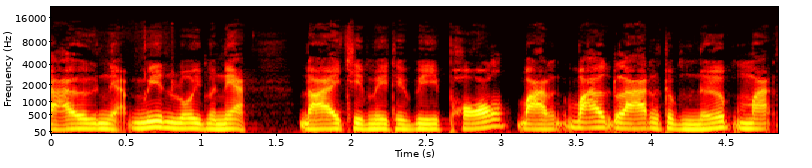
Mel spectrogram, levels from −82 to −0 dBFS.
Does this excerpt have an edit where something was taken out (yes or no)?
yes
